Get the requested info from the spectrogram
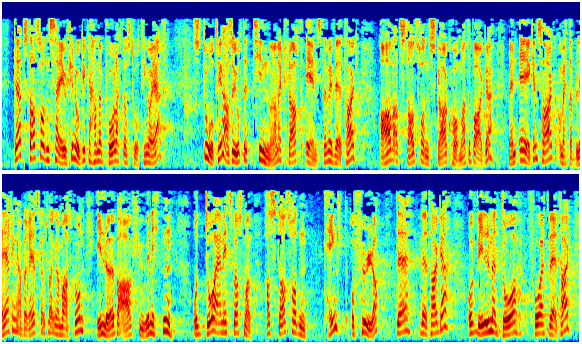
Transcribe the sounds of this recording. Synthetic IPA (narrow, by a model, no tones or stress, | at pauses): d̪̥ɛɑt̪st̪ɑːt̪sʁoːd̪n̩sæɪəjʊɪçːənuːɡəkʰɑɦɑnæpʰoːlɑkt̪ɑʋst̪uːʁt̪ʰɪŋːɔjæːʁ | st̪uːɾt̪ʰɪŋːəhɑɾʁɑlsɔjʊʁt̪ɛt̪ʰːɪnʁɑnəkʰlɑːʁt̪eːnst̪ɛmɪʋeːt̪ʰɑːɡ | ʔɑʋɑ̰t̪st̪ɑːt̪sʁoːd̪n̩skɑkʰɔmːɑt̪ʰɪlbɑ̰ːɡə | mɛɛneːɡənsɑːkɔ̰mɛt̪ɑbleːɾɪŋɑ̰ʋbəʁeːd̪skɑːpslɑ̰ːɡɪŋɔmɑːt̪kʰuːʁnɪløːpə̰ʔɑʋçʉːənɪt̪ːn | ʔɔd̪oːæʁmɪt̪spœʁsmo̰ːlhɑʁst̪ɑːt̪sʁoːd̪n̩ | t̪ʰɛŋkt̪ɔfʉlːɔpd̪̥ɛʋeːt̪ʰɑːɡəʔɔʋɪlmɛd̪oːfoːɛt̪ʋeːt̪ʰɑːɡ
